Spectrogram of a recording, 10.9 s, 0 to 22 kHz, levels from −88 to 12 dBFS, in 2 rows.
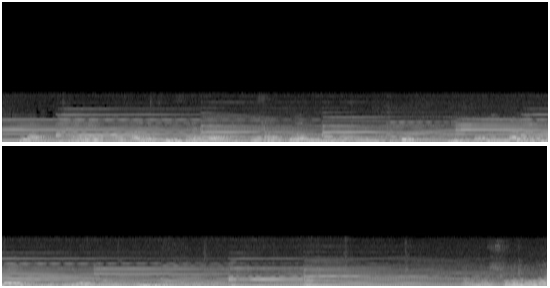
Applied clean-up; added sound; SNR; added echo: none; Tick-tock / Bell; 3 dB; reverberation time 0.8 s.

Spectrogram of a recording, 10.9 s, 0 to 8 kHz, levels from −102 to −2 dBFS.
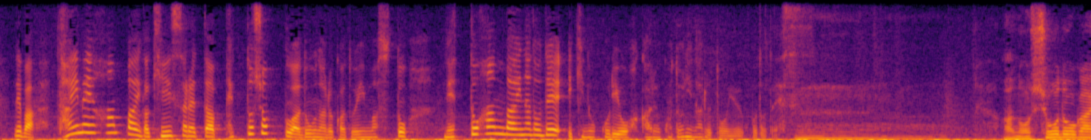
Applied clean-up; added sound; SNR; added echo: none; none; none; none.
